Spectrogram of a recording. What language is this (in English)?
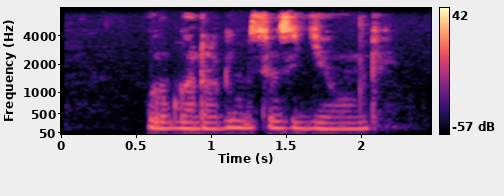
Kinyarwanda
